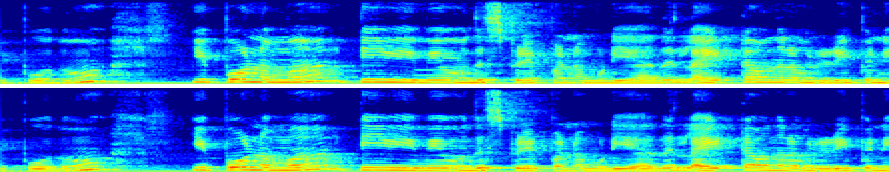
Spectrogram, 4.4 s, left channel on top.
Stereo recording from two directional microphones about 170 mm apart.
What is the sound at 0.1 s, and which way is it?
Speech, 5° right (ahead or behind).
